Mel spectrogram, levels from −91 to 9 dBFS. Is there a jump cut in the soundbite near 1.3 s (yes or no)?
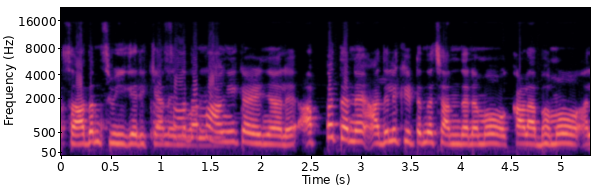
yes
